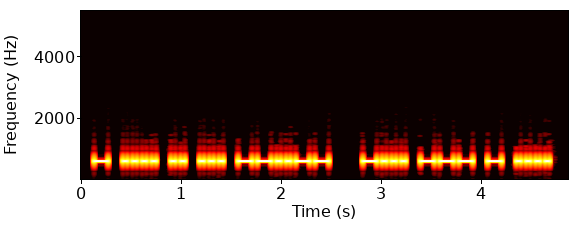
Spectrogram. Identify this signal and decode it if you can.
Morse code, heard as a keyed tone, about 25 wpm, 600 Hz. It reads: THIS, BOTH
